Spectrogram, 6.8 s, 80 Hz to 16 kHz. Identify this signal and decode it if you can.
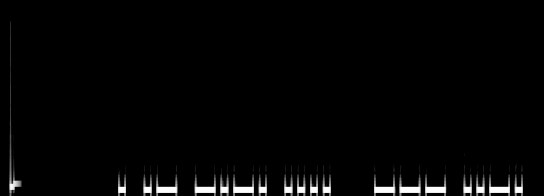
Morse code, heard as a keyed tone, about 14 wpm, 700 Hz. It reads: EACH OF
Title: Sentences from Top 500 Words 15wpm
